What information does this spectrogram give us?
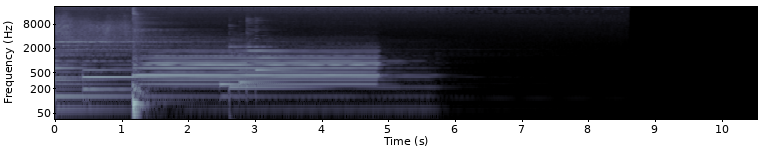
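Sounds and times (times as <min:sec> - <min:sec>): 
slow swing music: 0:00.0 - 0:05.4.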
